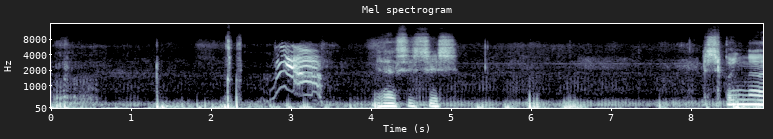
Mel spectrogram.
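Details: Ulara, a friendly former rescue cat, chatting with its owner at home; a steady low purr runs underneath, broken by a few short rising meows and the man's relaxed speaking voice.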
